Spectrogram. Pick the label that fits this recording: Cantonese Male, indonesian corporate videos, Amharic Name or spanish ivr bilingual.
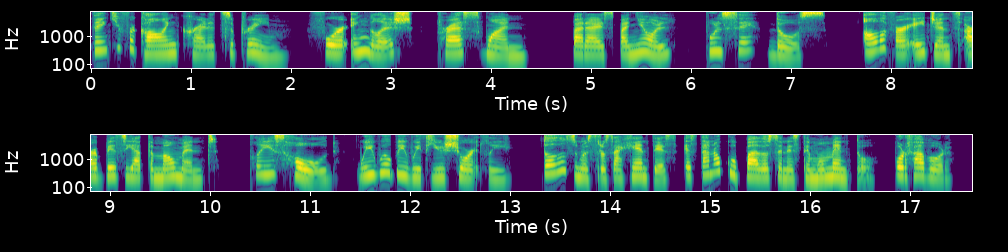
spanish ivr bilingual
